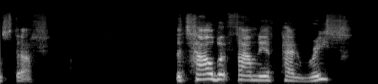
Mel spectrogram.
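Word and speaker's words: Penrice: the talbot family of penn wreath or penn rice castle i'm told i've got to pronounce it because pen racism around the valley pan rice is on the gower was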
